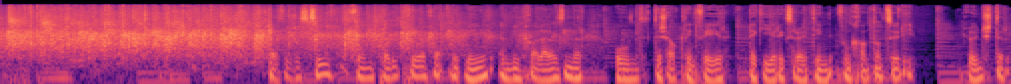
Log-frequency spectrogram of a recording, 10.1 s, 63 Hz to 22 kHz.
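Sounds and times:
audience applause at the close of a political talk-show interview: 0.0s - 6.0s
speech: 2.7s - 10.1s.

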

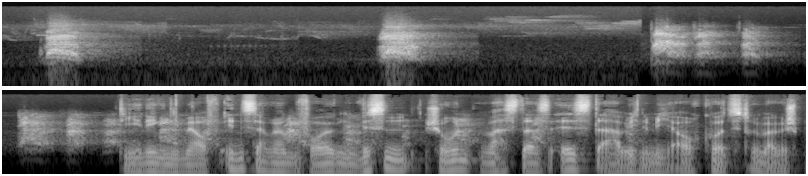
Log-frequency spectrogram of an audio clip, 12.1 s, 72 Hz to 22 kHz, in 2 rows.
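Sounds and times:
roe deer buck barking near a tent: 0.3s - 1.1s, 2.8s - 3.6s, 4.8s - 11.2s
speech: 6.9s - 12.0s.

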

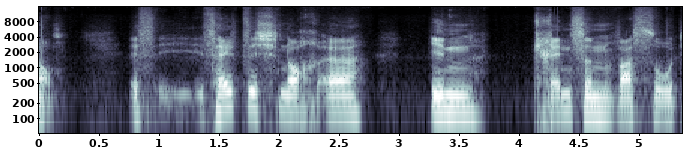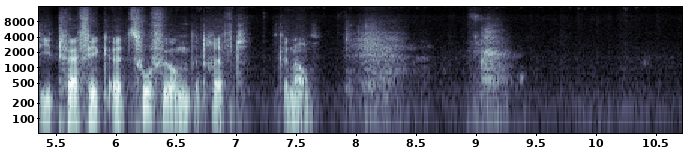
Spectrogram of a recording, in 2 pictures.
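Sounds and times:
speech: 0.0s - 8.3s
person taking short airy breaths in: 7.9s - 9.4s.

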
